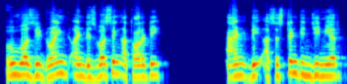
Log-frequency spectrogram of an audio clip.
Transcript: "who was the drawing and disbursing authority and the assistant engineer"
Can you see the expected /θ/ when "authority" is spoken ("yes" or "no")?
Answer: no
